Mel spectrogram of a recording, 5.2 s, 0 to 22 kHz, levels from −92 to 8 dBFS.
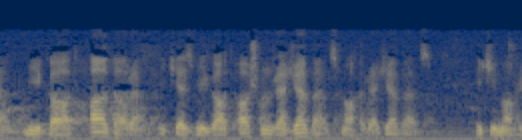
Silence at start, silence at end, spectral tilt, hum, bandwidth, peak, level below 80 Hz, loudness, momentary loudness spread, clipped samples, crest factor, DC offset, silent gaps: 0 s; 0 s; -6 dB/octave; none; 9.6 kHz; -4 dBFS; -44 dBFS; -27 LUFS; 10 LU; under 0.1%; 22 dB; under 0.1%; none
